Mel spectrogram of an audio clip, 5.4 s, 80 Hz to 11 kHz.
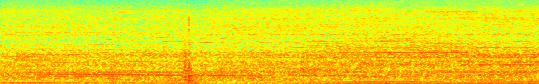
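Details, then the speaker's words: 2005-2009 Mercedes-Benz E350 M272 3.5 V6 after air filter replacement, started to check for air leaks: steady, even idle, smooth low rumble, no whistling or hissing; secondary air injection pump heard, seems fine. "listen for any engine noises any weird whistling sounds which could indicate an air leak so all is looking fine to me"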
